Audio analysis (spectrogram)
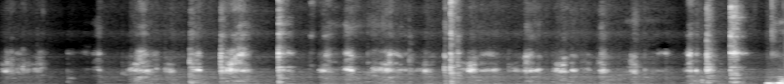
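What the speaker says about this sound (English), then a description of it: "Stir meat a little bit." Meat for beef and broccoli being stirred in a pan or wok, giving irregular clinks and scrapes of a utensil against metal, close and fairly quiet, with soft sizzling between strokes.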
